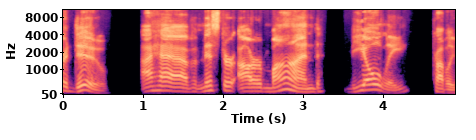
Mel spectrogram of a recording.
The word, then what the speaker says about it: Violi: Armand Violi. Probably butchered the last name.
